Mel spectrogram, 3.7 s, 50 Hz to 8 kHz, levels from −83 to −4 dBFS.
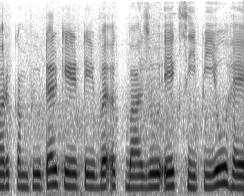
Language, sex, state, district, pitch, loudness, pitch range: Hindi, female, Maharashtra, Mumbai Suburban, 195 Hz, -14 LUFS, 185-205 Hz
